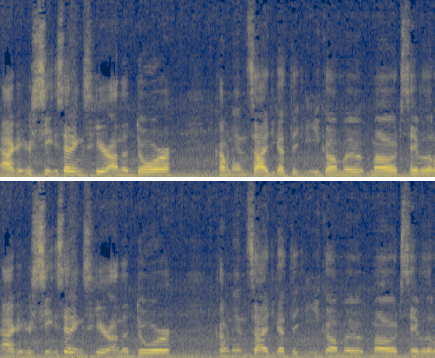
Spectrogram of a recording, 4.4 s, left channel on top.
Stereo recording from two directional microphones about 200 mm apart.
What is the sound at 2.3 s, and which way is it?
Speech, 50° right (ahead or behind).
